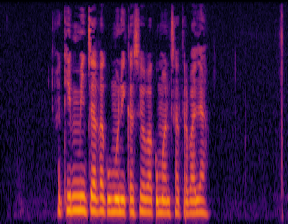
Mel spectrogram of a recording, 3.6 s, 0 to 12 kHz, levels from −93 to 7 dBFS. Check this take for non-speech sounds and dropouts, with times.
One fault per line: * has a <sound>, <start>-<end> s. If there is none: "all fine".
all fine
